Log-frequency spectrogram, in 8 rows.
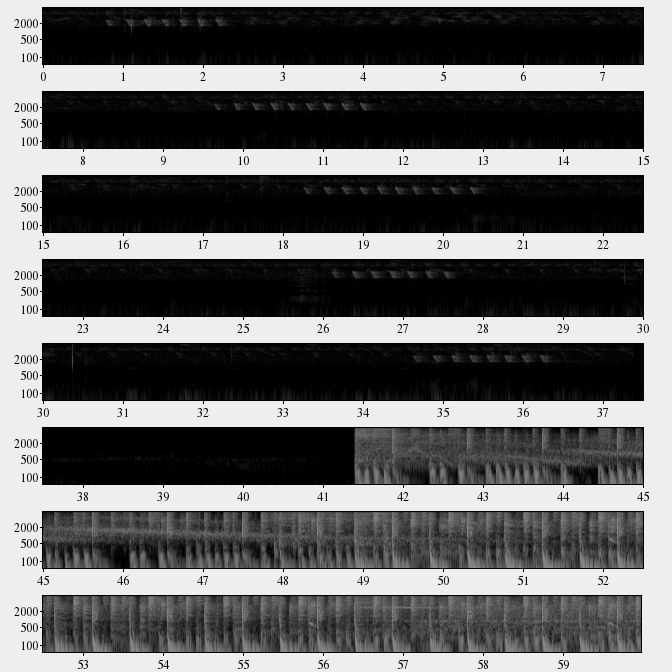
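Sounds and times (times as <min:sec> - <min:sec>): lower pulsed call: 0:41.4 - 0:59.9.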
